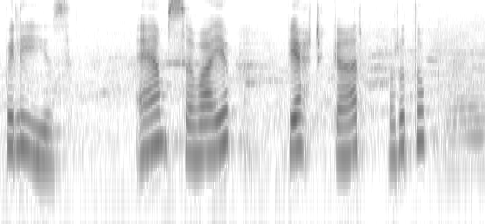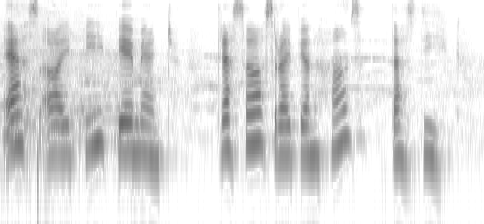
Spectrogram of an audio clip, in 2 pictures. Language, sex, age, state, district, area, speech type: Kashmiri, female, 45-60, Jammu and Kashmir, Bandipora, rural, read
